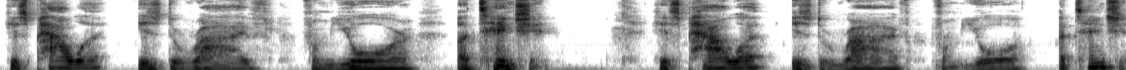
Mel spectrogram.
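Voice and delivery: slow, level, undramatic, with drawn-out "your". Talking about the devil, stating a point slow, plain, and without dramatics. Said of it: "I want to say this slow".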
